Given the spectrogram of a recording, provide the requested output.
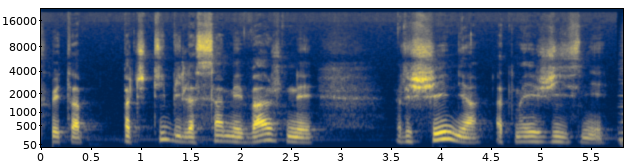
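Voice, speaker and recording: A man with a French accent at medium pitch and ordinary pitch variation, speaking very slowly with long, frequent pauses over music in the background. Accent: French accent in Russian. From France. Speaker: bathhouse steam master. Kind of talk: interview answer.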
